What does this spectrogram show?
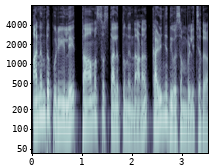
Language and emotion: Malayalam, neutral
